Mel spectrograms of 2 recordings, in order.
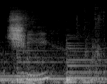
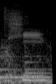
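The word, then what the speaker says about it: Qi: through I have never romanced him before uh chi that's how you pronounce his name I always thought it was key the first time I met him but then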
